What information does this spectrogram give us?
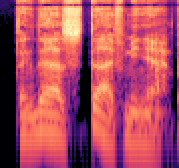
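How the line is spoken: Wounded man groaning. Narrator (Russian): простонал раненый

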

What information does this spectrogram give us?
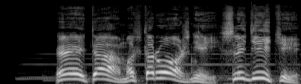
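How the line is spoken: Shouting. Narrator (Russian): крикнул Богольд

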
